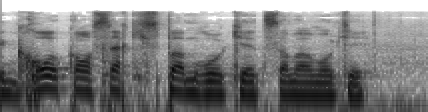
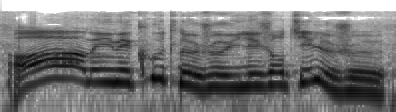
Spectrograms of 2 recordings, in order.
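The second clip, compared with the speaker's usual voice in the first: delighted; 7 semitones higher than usual. Real, not acted. Delighted game listens.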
